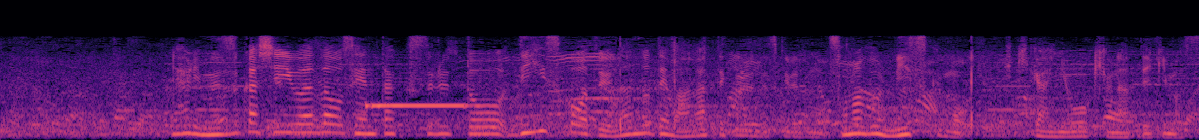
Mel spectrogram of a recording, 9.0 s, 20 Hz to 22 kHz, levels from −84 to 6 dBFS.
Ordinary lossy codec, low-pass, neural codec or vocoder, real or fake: none; none; none; real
